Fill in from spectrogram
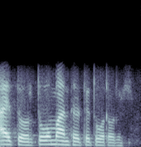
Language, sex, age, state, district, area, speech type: Kannada, female, 60+, Karnataka, Belgaum, rural, conversation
